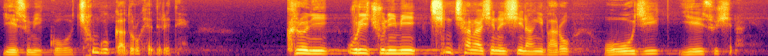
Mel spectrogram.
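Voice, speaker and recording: High-voiced man preaching in a reverberant church. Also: lively intonation, moderate pace, mellow. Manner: emphatic, repetitive, leads congregation in call-and-response. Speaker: pastor. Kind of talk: sermon. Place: church sanctuary.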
